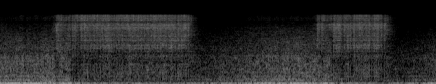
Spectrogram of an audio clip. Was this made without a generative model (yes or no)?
no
